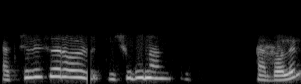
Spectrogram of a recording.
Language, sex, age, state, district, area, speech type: Bengali, female, 18-30, West Bengal, Malda, rural, conversation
